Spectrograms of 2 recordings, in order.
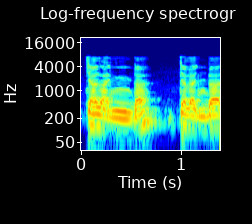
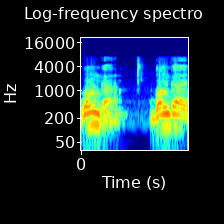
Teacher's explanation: the P and the K, they tend to become more like a B and a G when it's next to a nasal sound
